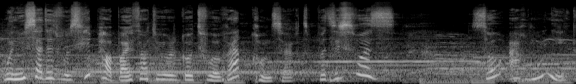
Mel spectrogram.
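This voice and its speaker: A woman's voice: fairly high pitch, big pitch swings, normal speed, loud music behind the voice, a loud crowd. A woman playing an affectionate, emotional girlfriend in a radio drama. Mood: dreamy, affectionate.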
